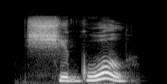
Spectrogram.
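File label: "goldfinch", Russian; bukvar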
